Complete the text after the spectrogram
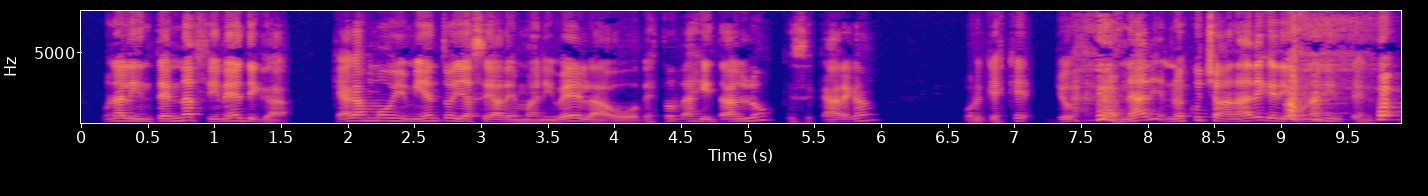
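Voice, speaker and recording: A man speaks with a high pitch, very wide pitch swings and big jumps in loudness. His pace is fairly quick, and the sound is dry and close with no echo. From Isla Cristina, Huelva, Andalusia, Spain. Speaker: visual artist. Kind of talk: casual chat.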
